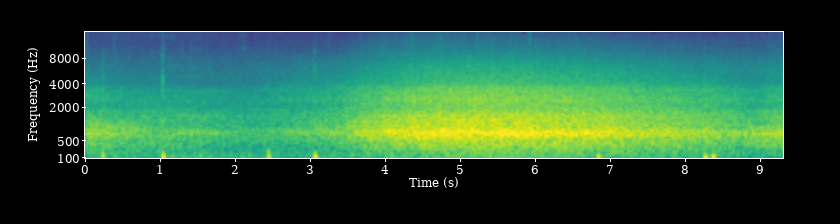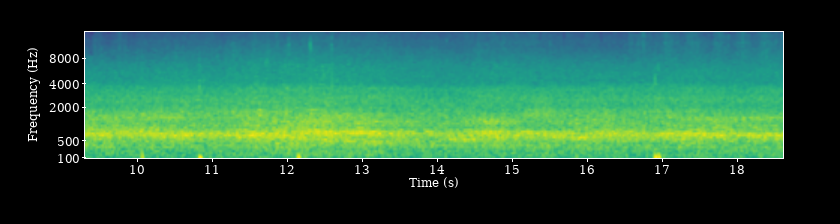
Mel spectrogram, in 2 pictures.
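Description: A stadium crowd roars steadily, swelling louder and then settling.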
